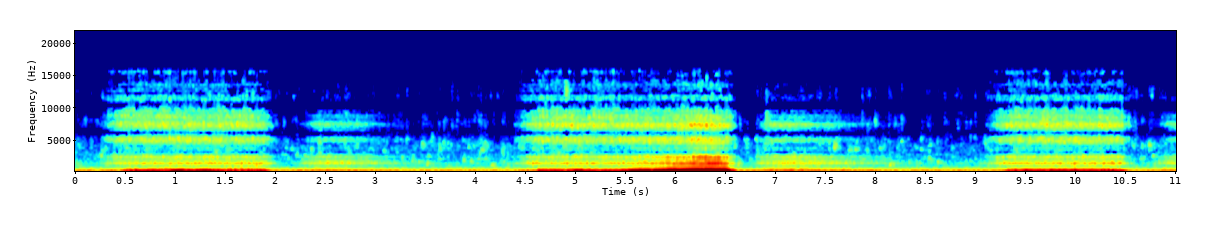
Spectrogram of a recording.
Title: I don’t snore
